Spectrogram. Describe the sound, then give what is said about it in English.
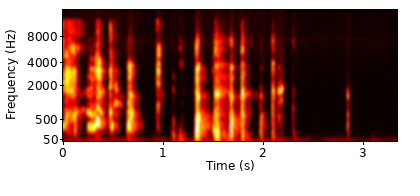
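A voice imitates coughing with a burst of rough, throaty hacks, then a wet hawking and throat-clearing sound that brings mucus up onto a microphone, followed by a couple of faint clicks and a brief silence. “I was mocking your coughing, and then all of a sudden, I just hawked mucus onto my microphone.”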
